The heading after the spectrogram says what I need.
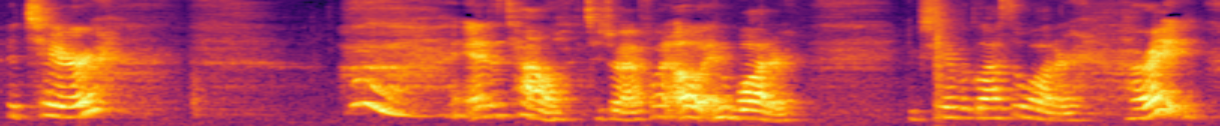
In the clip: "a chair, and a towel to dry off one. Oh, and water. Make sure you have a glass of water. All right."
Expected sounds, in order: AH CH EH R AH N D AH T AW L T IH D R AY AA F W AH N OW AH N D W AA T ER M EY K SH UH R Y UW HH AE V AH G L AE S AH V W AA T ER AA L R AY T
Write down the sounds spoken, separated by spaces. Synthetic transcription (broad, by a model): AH CH EH R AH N AH T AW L T IH D R AY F W AH N OW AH N W AA T ER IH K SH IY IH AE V AH G L AE S AH V W AA T ER AA L R AY T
